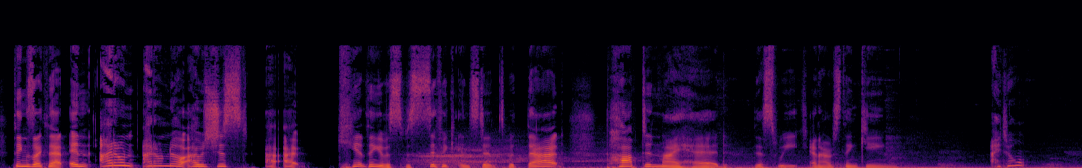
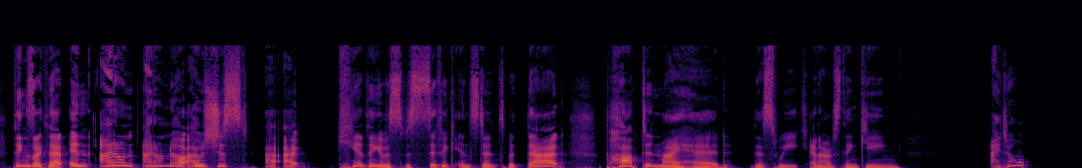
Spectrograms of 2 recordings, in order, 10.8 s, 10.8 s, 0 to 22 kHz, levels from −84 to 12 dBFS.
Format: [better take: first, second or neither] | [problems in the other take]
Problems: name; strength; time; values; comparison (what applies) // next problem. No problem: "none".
second | traffic noise; noticeable; from 4.5 s on; 15 dB below the speech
